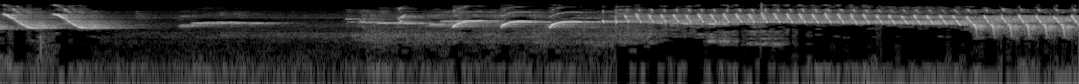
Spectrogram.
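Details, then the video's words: Singing canary in a breeding room during mating preparation: a few sweeping whistles and short slurred notes with pauses, then a long, very rapid, steady high trill of identical pulses lasting over two seconds. "جولة في غرفة طيور الكناري مع تغريد روعة"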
